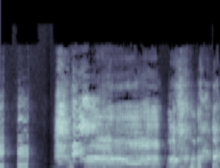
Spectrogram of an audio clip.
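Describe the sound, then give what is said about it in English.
Wailing, lamenting cries from a human voice: a short cry, then a long, loud, wavering wail with sobbing pitch swings, followed by a few more undulating cries. “Yeah, that is the wailing, the lamentations. That's what I want to hear.”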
